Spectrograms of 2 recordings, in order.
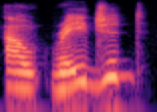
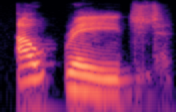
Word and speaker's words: outraged: to this word here this is an ed ending so inad instead of saying outraged this is outraged outraged okay so the colonists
